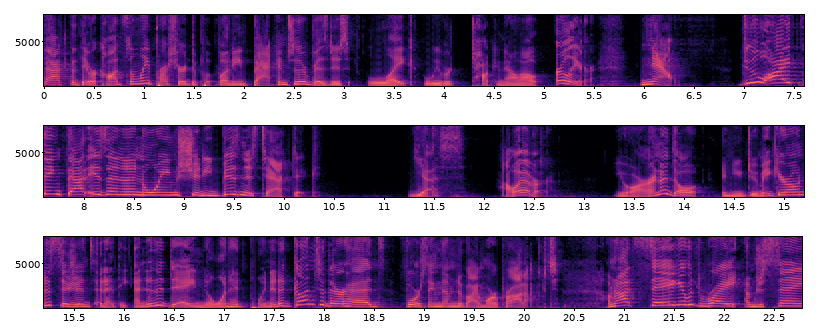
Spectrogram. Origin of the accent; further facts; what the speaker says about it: Ohio, United States; now in Illinois, United States; where I grew up in Ohio, I was about only an hour and a half from the Pennsylvania border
